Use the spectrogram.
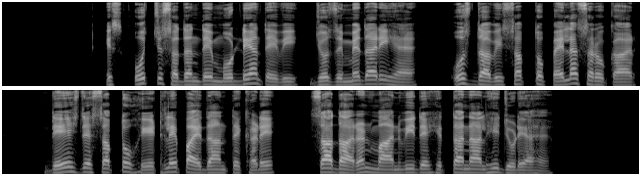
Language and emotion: Punjabi, neutral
